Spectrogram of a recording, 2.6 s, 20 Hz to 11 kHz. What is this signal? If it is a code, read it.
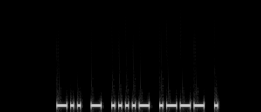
Morse code, heard as a keyed tone, about 34 wpm, 700 Hz. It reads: DT4JE
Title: Five Challenging Letter-Number Combinations 35wpm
